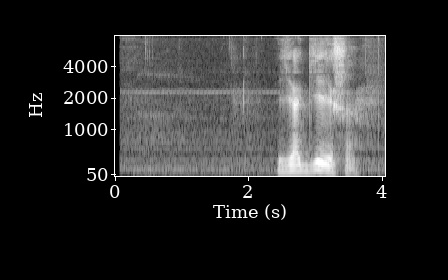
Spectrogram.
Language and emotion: Russian, neutral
